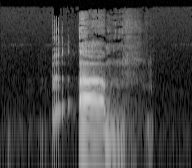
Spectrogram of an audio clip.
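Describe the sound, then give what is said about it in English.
A single loud burp on air during a broadcast, with a deep, resonant croak lasting under a second, preceded by a brief throaty onset, then silence. “I just burped there. Very rude on air.”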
